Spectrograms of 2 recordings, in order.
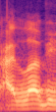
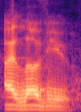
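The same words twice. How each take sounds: First: It is said in a forceful, commanding way. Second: It is said in a gentle, tender way. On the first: "choking love into a person" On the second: "But not like"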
